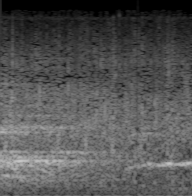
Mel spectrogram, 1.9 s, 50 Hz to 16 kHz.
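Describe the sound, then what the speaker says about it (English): An audience at a UK F4 esports racing competition cheering and applauding, a dense loud burst of clapping and whoops with some voices mixed in. "Give us a cheer."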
